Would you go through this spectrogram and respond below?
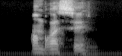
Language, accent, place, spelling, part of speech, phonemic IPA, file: French, France, Lyon, embrassés, verb, /ɑ̃.bʁa.se/, LL-Q150 (fra)-embrassés.wav
- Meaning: masculine plural of embrassé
